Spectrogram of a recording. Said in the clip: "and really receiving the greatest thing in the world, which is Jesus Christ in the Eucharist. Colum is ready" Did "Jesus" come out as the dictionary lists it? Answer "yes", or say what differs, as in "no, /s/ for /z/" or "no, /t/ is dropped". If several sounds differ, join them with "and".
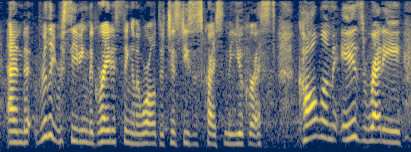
yes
